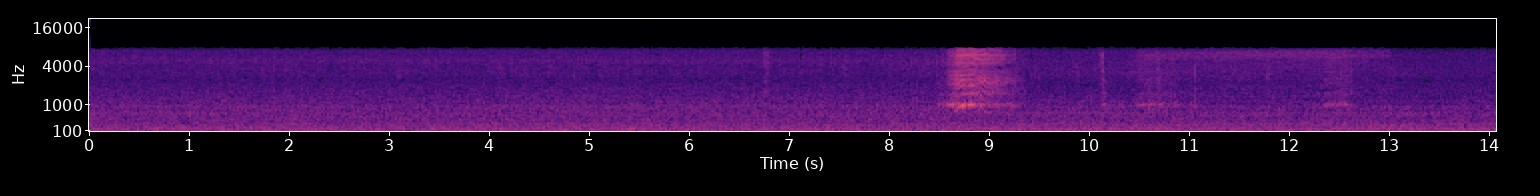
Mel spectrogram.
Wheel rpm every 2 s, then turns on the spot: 0, 0, 0, 0, 20, 10, 0.
10-12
